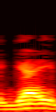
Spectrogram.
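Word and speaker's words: gay (γῆ): The word, it's pronounced actually gay, but it's spelled G-E.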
